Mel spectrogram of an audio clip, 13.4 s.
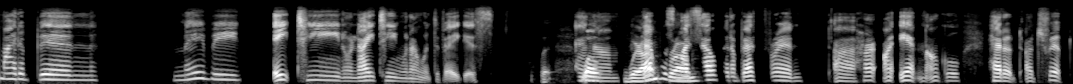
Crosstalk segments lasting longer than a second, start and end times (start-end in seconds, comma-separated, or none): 7.2-8.8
